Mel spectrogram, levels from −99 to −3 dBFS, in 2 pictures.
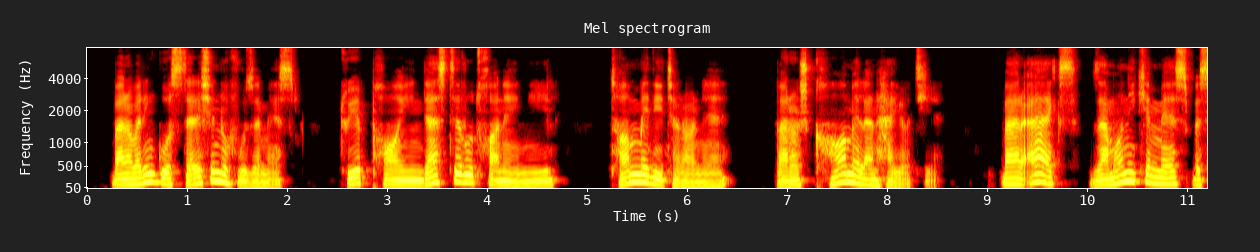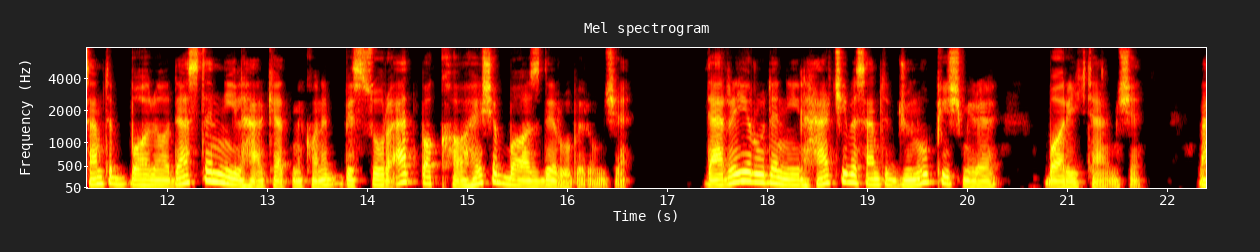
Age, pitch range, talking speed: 40-59, 100-145 Hz, 120 wpm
